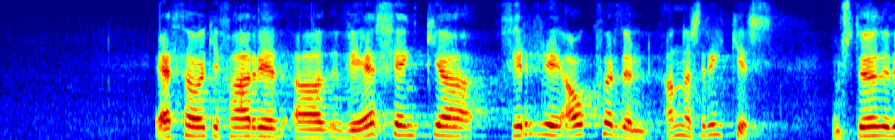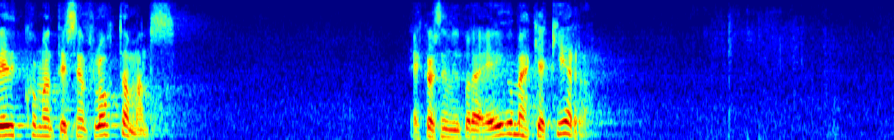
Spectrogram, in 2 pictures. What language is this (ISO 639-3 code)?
isl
